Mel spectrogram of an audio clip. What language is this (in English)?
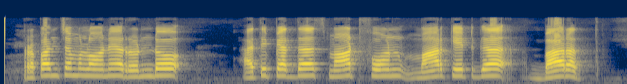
Telugu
